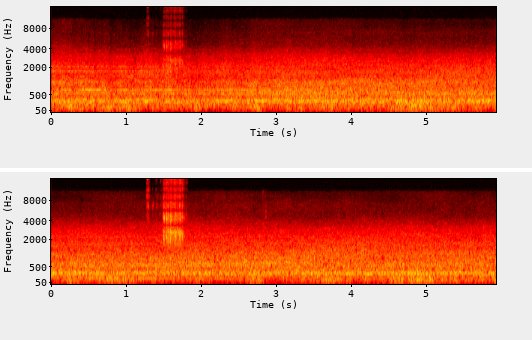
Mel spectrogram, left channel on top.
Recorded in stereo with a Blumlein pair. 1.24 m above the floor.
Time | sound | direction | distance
1.3 | a dropped coin | 35° right | ?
